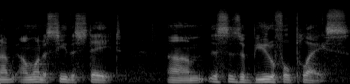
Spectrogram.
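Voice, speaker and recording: Speaking with a southwest Missouri accent, a man holds a medium pitch, fairly even intonation, and a moderate pace on a very clean recording with a silent background. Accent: noticeable southwest Missouri. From US Midwest, southwest Missouri. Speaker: state oil and gas regulator, geologist. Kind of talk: public meeting speech. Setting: meeting hall with audience.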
